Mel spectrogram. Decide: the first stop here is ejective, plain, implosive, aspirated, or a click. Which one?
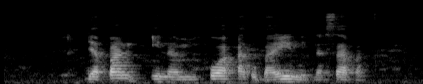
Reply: implosive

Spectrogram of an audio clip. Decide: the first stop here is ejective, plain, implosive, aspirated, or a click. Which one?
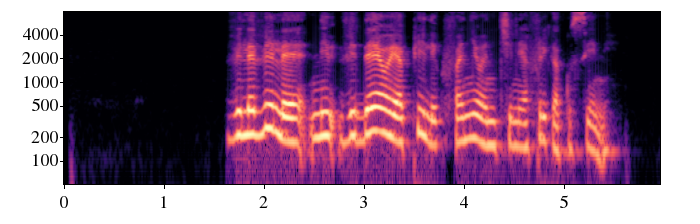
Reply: implosive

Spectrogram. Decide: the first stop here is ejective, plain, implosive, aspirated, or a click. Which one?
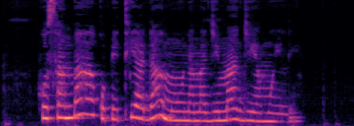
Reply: plain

